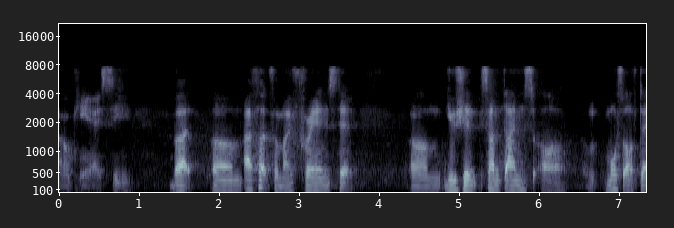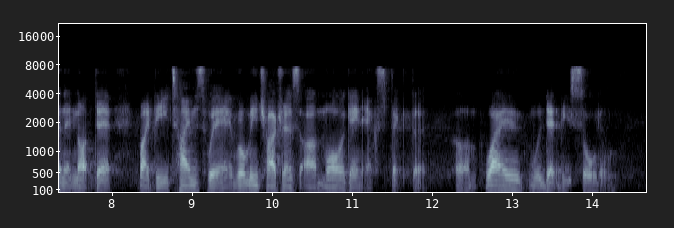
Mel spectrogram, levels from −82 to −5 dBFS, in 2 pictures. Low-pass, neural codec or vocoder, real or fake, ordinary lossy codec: none; codec, 16 kHz, 1.1 kbps, Voila-Tokenizer; fake; none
